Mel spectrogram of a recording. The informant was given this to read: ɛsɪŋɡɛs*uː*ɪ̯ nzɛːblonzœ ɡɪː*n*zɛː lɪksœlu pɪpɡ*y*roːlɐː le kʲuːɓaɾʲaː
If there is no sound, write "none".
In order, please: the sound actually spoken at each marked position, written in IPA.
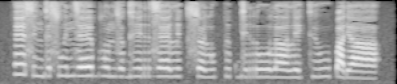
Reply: u, r, e

